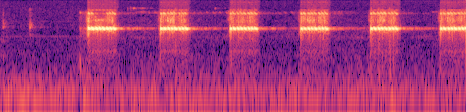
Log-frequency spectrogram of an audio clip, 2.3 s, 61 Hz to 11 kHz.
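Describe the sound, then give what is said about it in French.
A snowy tree cricket chirps at 24.8 °C in a steady, even rhythm, six clear pulsing trills about a third of a second apart, fairly loud over a quiet low rumble. “Et on peut entendre ce qu'il produit à 24,8 degrés. C'est un grillon qu'on en trouve notamment en Amérique du Nord.”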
